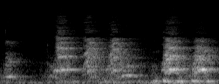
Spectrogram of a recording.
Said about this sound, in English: Could you hear my dogs? Because there were dogs running around.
